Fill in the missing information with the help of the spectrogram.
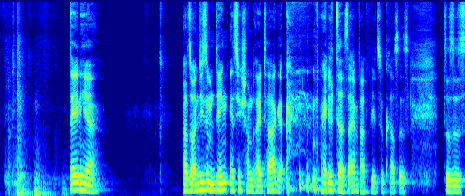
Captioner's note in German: gelächter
